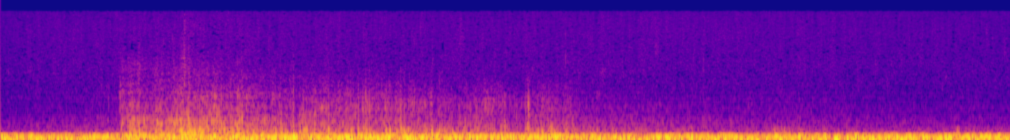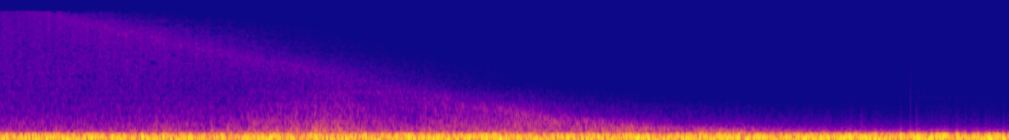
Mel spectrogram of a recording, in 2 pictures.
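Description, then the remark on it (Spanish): A massive atomic bomb explosion in the direction of Seoul erupts and rolls into a deep, continuous rumble, loud and heavy throughout, its crackling upper edge gradually dying away over twenty seconds while the low roar persists. “La de una bomba atómica.”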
